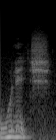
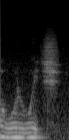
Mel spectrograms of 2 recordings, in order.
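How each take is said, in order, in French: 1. Le nom est dit à la façon locale, native. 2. Le nom est dit à la façon d'origine du locuteur, non locale. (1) "c'est Woolwich" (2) "on ne le prononce pas Woolwich"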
